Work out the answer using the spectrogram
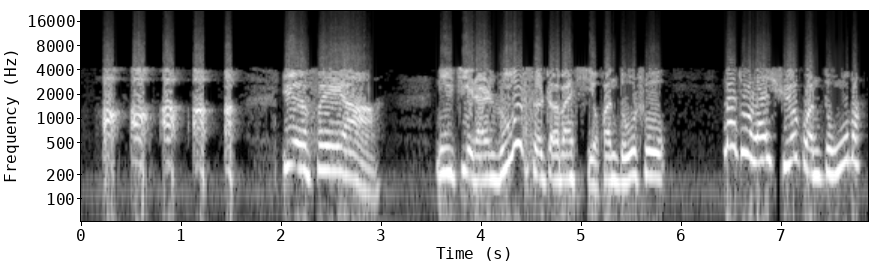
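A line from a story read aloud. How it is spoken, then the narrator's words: Hearty laughter. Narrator (Chinese): 周同 哈哈大笑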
